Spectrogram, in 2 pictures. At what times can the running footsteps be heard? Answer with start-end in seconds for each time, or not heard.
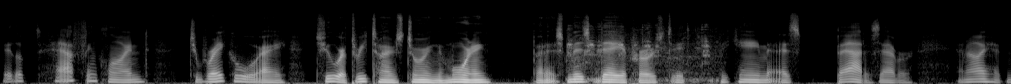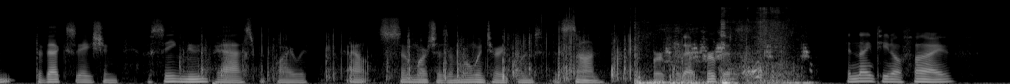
11.9-17.1.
